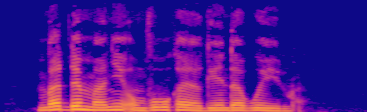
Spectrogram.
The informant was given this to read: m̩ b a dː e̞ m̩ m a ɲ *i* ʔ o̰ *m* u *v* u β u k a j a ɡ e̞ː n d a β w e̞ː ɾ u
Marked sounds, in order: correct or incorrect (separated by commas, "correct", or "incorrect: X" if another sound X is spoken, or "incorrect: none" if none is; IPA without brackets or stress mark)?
correct, correct, correct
